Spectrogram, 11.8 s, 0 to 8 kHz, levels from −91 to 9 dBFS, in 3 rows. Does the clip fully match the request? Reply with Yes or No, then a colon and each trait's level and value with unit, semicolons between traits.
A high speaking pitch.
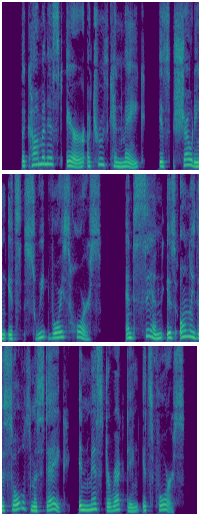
Yes: high, 215 Hz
